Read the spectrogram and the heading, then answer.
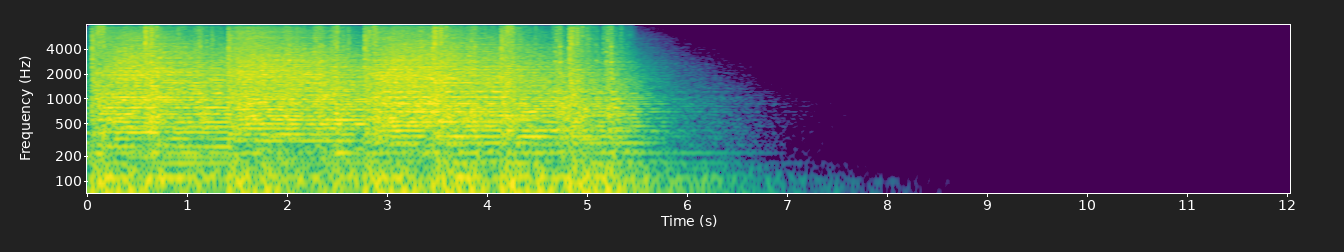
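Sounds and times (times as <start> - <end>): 
thunderstorm: 0.1 - 7.1.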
